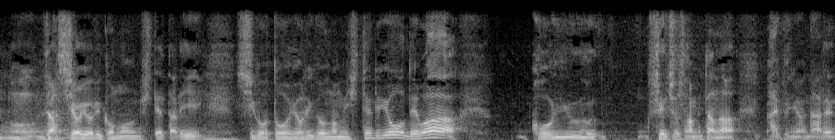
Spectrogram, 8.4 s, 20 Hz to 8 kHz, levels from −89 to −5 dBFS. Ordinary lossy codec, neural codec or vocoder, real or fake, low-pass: none; codec, 16 kHz in and 24 kHz out, 2.2 kbps, FireRedTTS-2 codec; fake; 7.2 kHz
